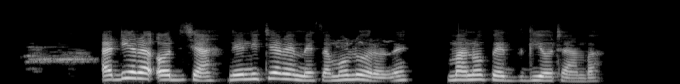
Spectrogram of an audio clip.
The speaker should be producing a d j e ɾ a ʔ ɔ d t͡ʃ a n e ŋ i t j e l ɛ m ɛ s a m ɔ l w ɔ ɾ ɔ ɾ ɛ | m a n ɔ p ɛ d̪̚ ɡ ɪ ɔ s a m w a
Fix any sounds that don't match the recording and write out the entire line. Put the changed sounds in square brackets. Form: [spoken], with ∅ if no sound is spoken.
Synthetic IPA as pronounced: a d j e ɾ a ʔ ɔ d t͡ʃ a n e [n] i t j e [ɾ] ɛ m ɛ s a m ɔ l w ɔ ɾ ɔ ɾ ɛ | m a n ɔ p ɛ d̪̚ ɡ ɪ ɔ [t] a m [b] a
